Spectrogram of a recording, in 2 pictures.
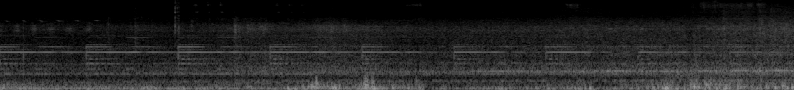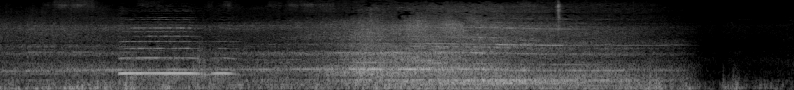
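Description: Level-crossing warning bell ringing in a repeating pattern. About nine seconds in, a locomotive sounds its horn for about a second, the loudest sound. It then passes close by with a loud rumble of engine and wheels on the rails, which cuts off suddenly near the end.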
